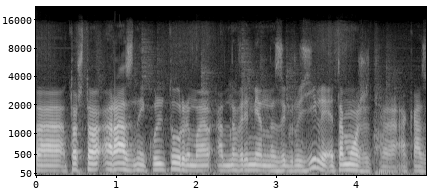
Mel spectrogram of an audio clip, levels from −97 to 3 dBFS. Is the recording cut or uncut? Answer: uncut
